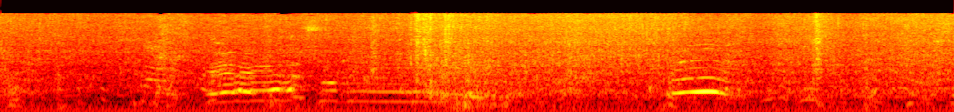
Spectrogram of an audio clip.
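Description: A boy dives into water with a splash.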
